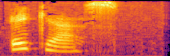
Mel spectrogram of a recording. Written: acas

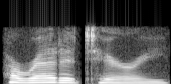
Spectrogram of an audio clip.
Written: hereditary

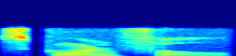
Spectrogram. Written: scornful

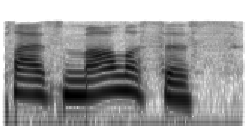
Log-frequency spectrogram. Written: plasmolysis

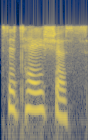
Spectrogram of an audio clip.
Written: cetaceous

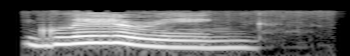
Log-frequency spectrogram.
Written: glittering

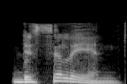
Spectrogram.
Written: dissilient

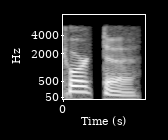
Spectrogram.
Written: torte

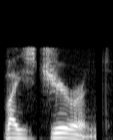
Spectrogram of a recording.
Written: vicegerent

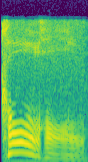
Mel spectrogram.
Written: coalhole

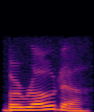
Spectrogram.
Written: Baroda

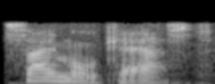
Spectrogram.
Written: simulcast

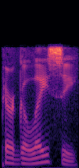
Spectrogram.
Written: Pergolesi

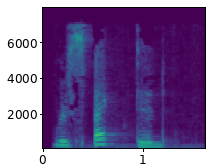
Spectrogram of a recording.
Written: respected

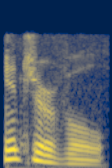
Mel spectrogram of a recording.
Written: intervale

